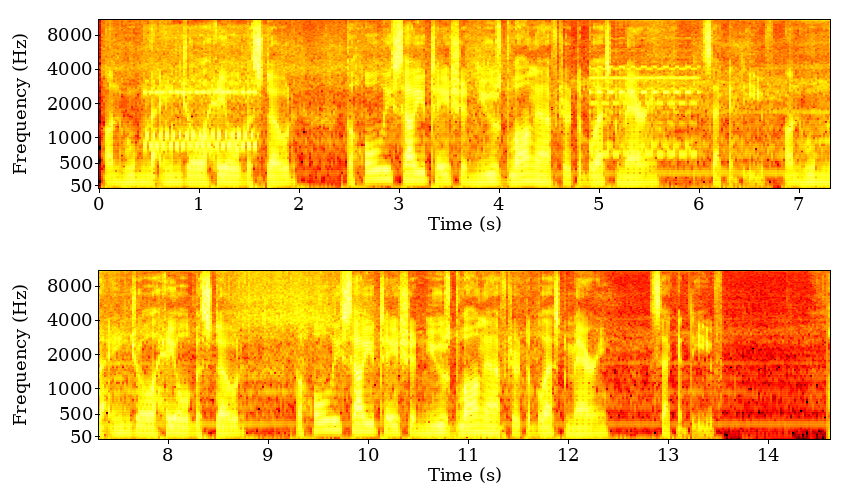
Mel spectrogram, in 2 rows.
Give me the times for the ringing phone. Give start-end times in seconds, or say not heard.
0.4-1.7, 4.8-6.1, 10.6-11.3.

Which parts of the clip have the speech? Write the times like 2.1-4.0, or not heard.
0.0-13.4.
